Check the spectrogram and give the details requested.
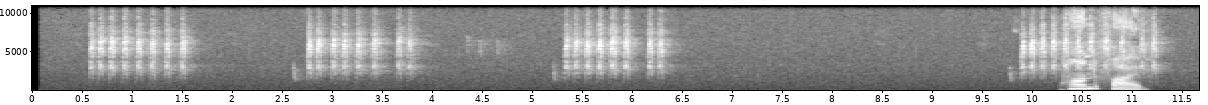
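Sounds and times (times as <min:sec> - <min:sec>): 
disturbed great spotted woodpecker Dendrocopos major giving agitated alarm calls: 0:00.6 - 0:01.7, 0:02.6 - 0:06.5, 0:09.7 - 0:10.3, 0:11.1 - 0:11.4
speech: 0:10.3 - 0:11.3.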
